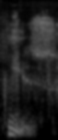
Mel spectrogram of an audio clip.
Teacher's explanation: notice of course the s is a z sound and the word is and we keep that z sound in he's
